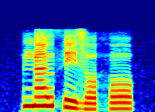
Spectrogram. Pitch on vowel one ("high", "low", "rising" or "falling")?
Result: high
